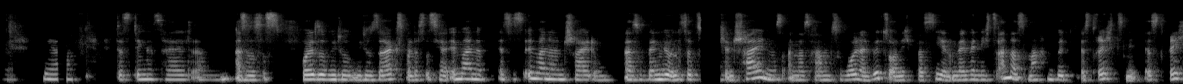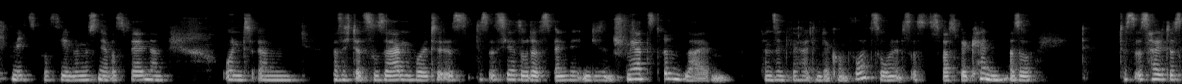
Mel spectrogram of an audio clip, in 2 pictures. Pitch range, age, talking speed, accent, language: 205-235 Hz, 20-39, 255 wpm, German, German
